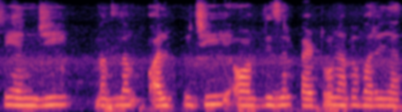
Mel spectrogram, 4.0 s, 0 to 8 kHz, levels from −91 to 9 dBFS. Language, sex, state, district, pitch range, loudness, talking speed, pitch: Hindi, male, Rajasthan, Jaipur, 185-200 Hz, -21 LUFS, 150 wpm, 195 Hz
